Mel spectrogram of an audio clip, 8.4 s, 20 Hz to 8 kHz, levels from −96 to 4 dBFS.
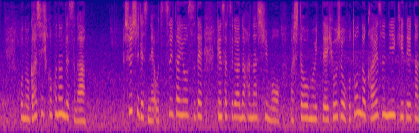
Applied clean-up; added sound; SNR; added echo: none; none; none; none.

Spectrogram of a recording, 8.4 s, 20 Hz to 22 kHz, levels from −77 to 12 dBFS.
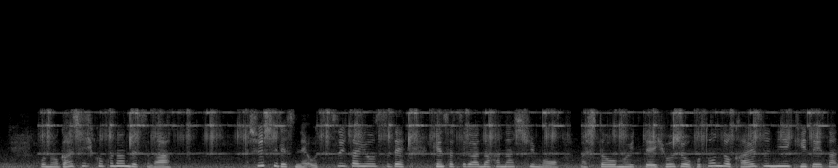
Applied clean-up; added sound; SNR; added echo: none; Bell; 9 dB; none.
